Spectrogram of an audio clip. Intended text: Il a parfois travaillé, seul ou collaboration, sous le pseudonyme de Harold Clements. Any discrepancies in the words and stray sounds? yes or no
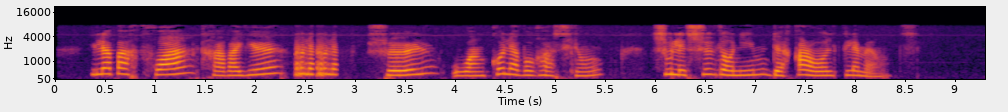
yes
